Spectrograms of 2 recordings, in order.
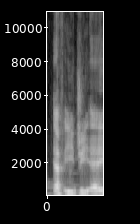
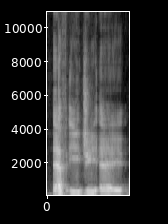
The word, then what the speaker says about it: Fega: FEGA Michaels. I think it's pronounced Fega. Like that.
